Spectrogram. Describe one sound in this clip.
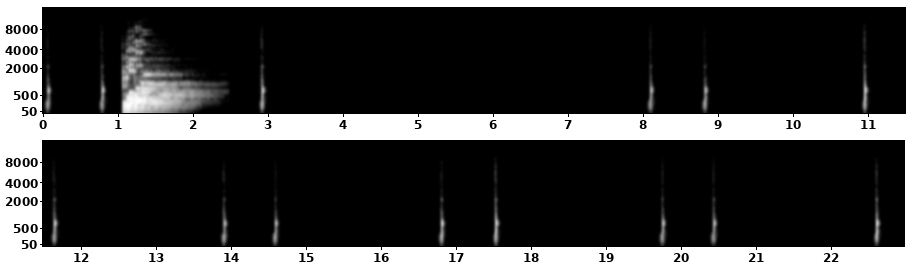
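Short game clicks pop as balls are moved between tubes.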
